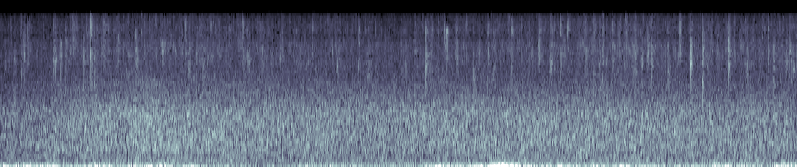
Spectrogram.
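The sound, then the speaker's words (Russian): Steady rain falling outdoors on a street, a dense, continuous hiss of drops that swells slightly louder for a moment near the middle, with no voices. “Едва сыщики вышли из фрейлинского корпуса на улицу, как снова зарядил промозглый нудный дождь.”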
